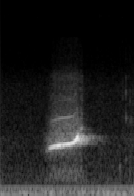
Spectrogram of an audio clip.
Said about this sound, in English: One, an outhaling whistle. Go.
